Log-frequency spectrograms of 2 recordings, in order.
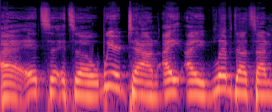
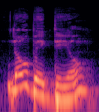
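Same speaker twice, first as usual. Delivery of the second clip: ordinary delivery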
